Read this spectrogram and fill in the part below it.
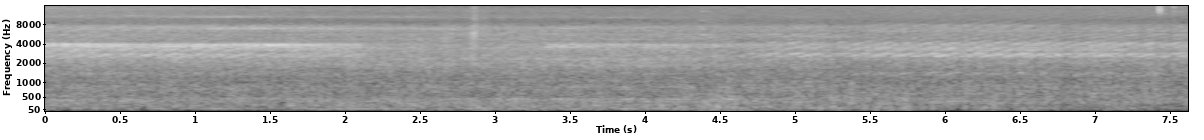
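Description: A Class 350 electric passenger train runs through Rugby station on the West Coast Main Line, giving a steady, loud rumble of wheels on rails with faint squealing tones throughout.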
